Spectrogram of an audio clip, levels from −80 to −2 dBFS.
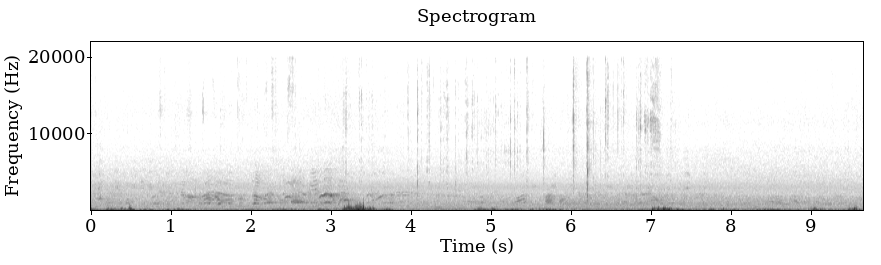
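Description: A steady mains buzz runs from start to finish, sitting roughly 15 dB below the sound itself. Sharp switching spikes tied to the 50 Hz supply have leaked into the signal path, stacking harmonics into the kilohertz range and giving a constant, raspy edge.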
